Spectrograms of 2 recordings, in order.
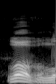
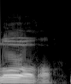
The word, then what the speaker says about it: Louisville: Say it properly. You have to go Louisville. – Louisville. Louisville. – Louisville. I said it right. The shocking thing, I did like a Jewish event like years ago, and just to hear Jews go, Louisville. I just went, no, come on, you're Jews. Louisville.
